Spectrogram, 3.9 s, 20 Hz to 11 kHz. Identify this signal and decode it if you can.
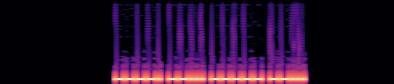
Morse code, heard as a keyed tone, about 44 wpm, 700 Hz. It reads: 9707
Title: Numbers - 4-Digit 45wpm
